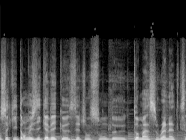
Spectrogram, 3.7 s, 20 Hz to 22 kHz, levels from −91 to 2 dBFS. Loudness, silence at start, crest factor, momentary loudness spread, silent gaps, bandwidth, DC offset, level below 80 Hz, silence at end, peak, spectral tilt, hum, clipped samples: -18 LUFS; 0 s; 16 dB; 7 LU; none; 16.5 kHz; under 0.1%; -42 dBFS; 0 s; -2 dBFS; -4.5 dB/octave; none; under 0.1%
